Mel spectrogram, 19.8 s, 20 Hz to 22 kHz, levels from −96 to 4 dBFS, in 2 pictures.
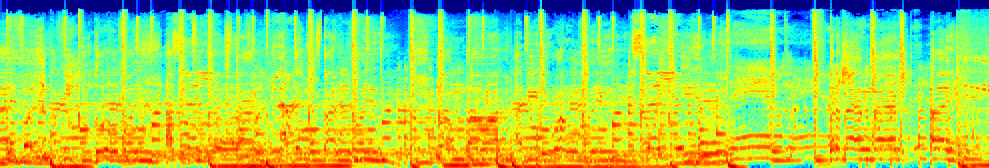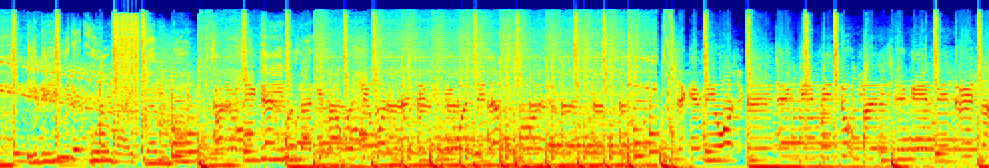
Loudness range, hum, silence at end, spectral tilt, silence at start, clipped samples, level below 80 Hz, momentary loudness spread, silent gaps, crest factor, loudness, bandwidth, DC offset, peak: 2 LU; none; 0 s; -4 dB/octave; 0 s; under 0.1%; -14 dBFS; 2 LU; none; 8 dB; -8 LUFS; 18 kHz; under 0.1%; 0 dBFS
